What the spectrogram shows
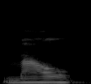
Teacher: Além de se colocar a ponta da língua atrás dos dentes ou nos alvéolos, se levanta a parte posterior da língua em direção ao véu palatino, ao palato mole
